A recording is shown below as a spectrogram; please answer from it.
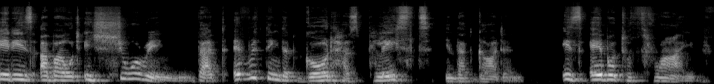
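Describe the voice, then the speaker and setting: A woman with a non-native accent and vocal fry speaks at medium pitch and a fairly slow pace, her pitch swinging very widely. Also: big swings in loudness. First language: not English. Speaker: charity chief executive, guest lecturer. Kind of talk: Q&A answer. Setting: online event.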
